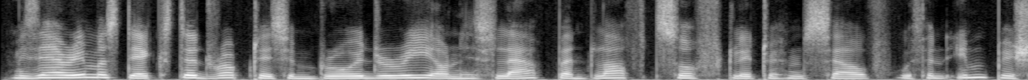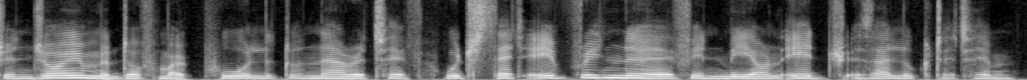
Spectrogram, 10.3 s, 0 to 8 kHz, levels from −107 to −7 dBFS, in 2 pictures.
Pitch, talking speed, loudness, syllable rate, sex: 210 Hz, 205 wpm, -18 LUFS, 5.8 syllables/s, female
